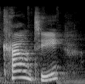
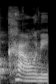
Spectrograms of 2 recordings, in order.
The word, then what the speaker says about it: county: I podobnie jest ze słowem, które tłumaczymy jako hrabstwo, a jest odpowiednikiem naszego powiatu albo gminy, czyli county albo county.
